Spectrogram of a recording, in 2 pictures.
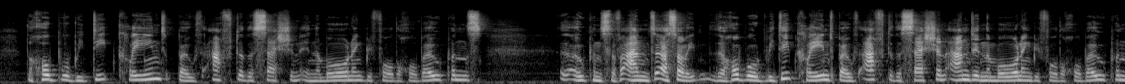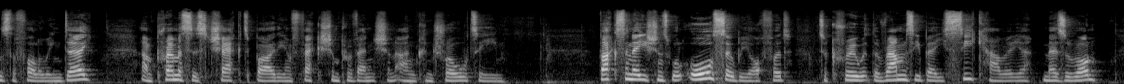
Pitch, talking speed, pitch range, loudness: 185 Hz, 180 wpm, 170-210 Hz, -20 LUFS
